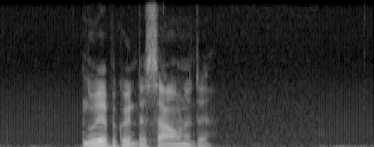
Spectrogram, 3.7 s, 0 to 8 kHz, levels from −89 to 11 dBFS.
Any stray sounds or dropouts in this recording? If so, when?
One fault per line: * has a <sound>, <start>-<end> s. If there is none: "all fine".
all fine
